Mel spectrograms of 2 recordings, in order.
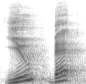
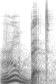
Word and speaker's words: Roobet: You bet? Roobet. Oh, okay. How you spell it?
